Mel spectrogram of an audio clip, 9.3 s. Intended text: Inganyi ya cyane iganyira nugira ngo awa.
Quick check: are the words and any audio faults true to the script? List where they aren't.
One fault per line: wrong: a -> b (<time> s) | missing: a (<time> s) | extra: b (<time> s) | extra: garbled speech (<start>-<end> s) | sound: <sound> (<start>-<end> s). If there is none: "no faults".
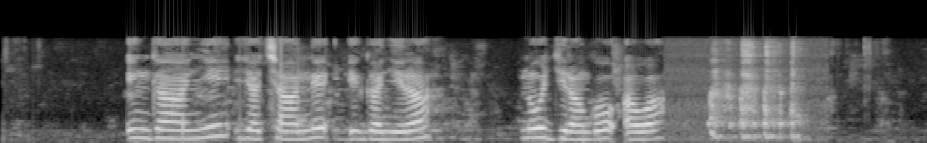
sound: cough (7.1-8.1 s)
